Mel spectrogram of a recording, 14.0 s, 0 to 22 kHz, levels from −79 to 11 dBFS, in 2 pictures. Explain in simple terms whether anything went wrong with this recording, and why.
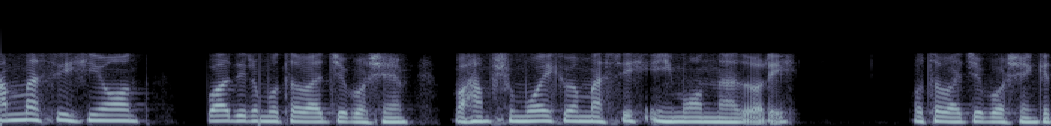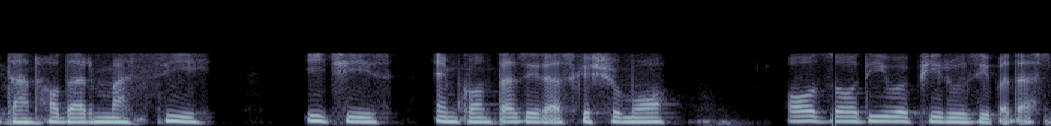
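Packet loss filled with silence occurs at 1.72 s and again from 12.55 to 12.57 s. In this telephone-quality speech, sound travels in small chunks called packets. When some never arrive, the receiver plays nothing in their place. The first gap lasts 10 ms, fitting one missing packet. The second lasts 20 ms, pointing to two missing in a row. Both gaps start and stop abruptly.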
